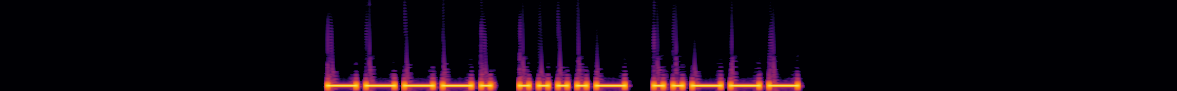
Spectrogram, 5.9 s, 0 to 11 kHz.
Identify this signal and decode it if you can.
Morse code, heard as a keyed tone, about 31 wpm, 700 Hz. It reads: 942
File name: Speed-Racing - Three Letter-Number Combinations - 25wpm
